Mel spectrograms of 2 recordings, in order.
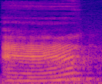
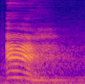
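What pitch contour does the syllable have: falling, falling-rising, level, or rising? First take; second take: rising; falling. First: The pitch rises from middle to high. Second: The pitch falls sharply from high to low. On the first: "nada dua ... naik ke atas" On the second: "nada empat ... turun ke bawah, dipukul"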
